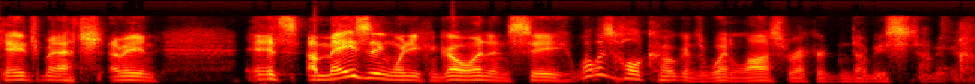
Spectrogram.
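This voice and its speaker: Using an ordinary speaking voice with an American accent, a man at medium pitch talks at a moderate pace with lively intonation and big swings in loudness. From US Northeast, Boston. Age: 30s. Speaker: podcast co-host. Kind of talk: casual chat.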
